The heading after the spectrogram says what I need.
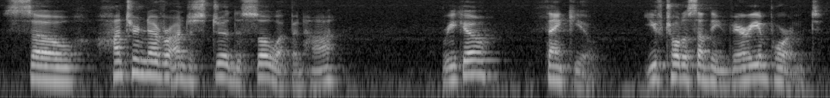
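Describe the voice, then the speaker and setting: A man's voice: fairly high pitch, expressive, measured pace, a little hiss or hum. A man playing a confident fox defence lawyer with an assertive, probing courtroom manner in an audio drama.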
